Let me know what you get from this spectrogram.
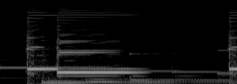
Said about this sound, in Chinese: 但是十几分钟以后，刺耳的门铃响了起来，我的心一下子提到了嗓子眼。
